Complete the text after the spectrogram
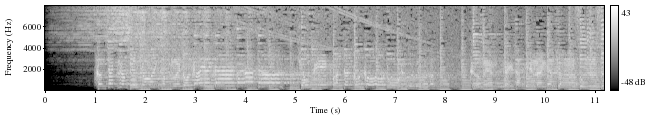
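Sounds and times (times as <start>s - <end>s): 
remix music: 1.0s - 11.1s.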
